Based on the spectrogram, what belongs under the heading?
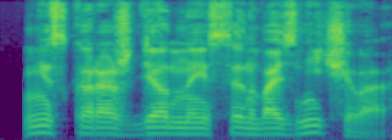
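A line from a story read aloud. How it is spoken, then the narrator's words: Dry. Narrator (Russian): сухо сказал Кришна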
